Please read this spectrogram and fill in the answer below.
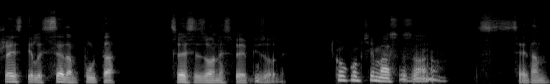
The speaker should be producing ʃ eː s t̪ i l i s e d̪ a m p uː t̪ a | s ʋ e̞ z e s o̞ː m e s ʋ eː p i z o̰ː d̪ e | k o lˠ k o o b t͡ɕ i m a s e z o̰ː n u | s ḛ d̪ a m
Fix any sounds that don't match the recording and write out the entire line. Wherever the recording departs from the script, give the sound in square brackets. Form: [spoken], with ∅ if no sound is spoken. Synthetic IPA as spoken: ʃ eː s t̪ i l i s e d̪ a m p uː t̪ a | s ʋ e̞ [s] e [z] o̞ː [n] e s ʋ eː p i z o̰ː d̪ e | k o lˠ k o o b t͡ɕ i m a s e z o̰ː n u | s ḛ d̪ a m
